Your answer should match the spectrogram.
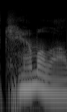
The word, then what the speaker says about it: Kamala: I think it's Kamala, like Camelot.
